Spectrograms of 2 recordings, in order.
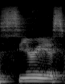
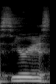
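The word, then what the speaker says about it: Cyrios: outlast even you as the sirius mountains that's spelled c-y-r-i-o-s uh good luck with that the serious mountains as as the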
